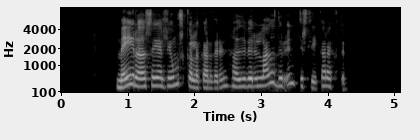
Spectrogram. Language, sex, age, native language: Icelandic, female, 30-39, Icelandic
